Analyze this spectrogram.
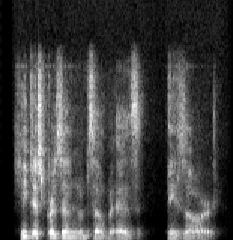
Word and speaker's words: Azar: He just presented himself as Azar. Spell that.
